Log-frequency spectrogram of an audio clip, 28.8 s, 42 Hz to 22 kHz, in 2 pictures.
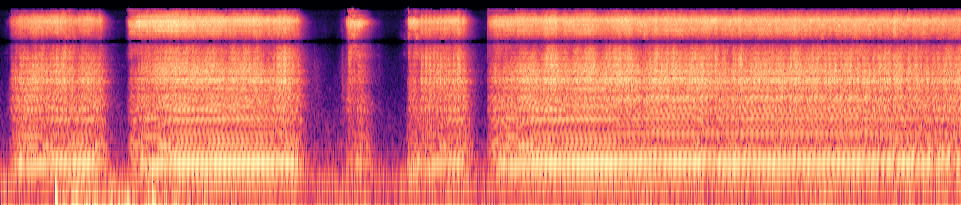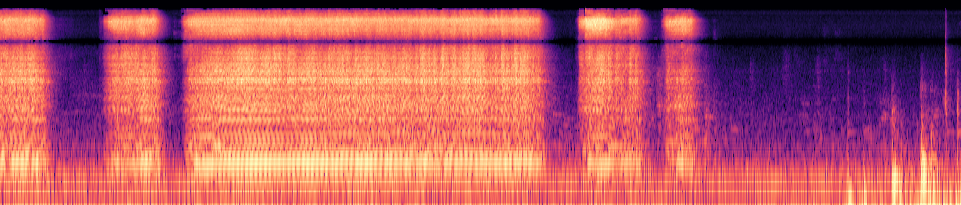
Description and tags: Electric Jack Hammer
recorded this at work when some little git was at work hammering the concrete blow out above my head on the roof
zoom h4n
drilling, wall, jack, hammering, hammer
